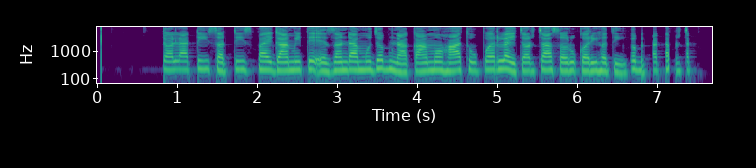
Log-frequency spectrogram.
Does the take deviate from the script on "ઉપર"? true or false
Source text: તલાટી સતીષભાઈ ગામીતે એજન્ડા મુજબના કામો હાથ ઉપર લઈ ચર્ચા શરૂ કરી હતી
false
